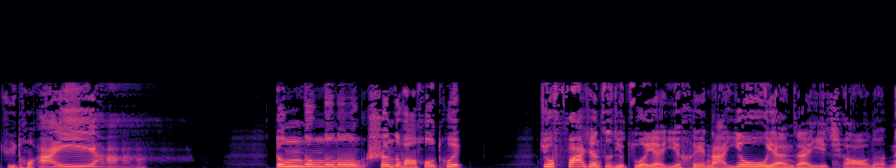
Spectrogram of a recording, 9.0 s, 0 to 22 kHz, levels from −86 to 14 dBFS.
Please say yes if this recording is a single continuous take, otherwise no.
yes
